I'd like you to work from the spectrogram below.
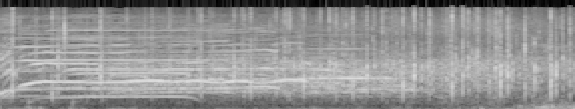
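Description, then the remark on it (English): A crowd applauds and cheers for a boy about to read a poem, steady clapping mixed with high-pitched whoops and shouts, loud, continuing throughout and thinning slightly toward the end. “Please give this boy a round of applause.”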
